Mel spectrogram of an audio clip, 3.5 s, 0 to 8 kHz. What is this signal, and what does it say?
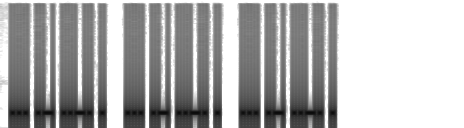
Morse code, heard as a keyed tone, about 50 wpm, 250 Hz. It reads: SAFE SAFE SAFE
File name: morse / morse-training-50WPM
